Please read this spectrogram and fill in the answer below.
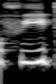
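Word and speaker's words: feet: तो दोनों के उच्चारण में फ़र्क है, एक हो गया फीट जिसमें डबल ई आ रहा है, और एक होता है FIT फिट जिसमें आई का शॉर्ट साउंड आ रहा है, ठीक है।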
